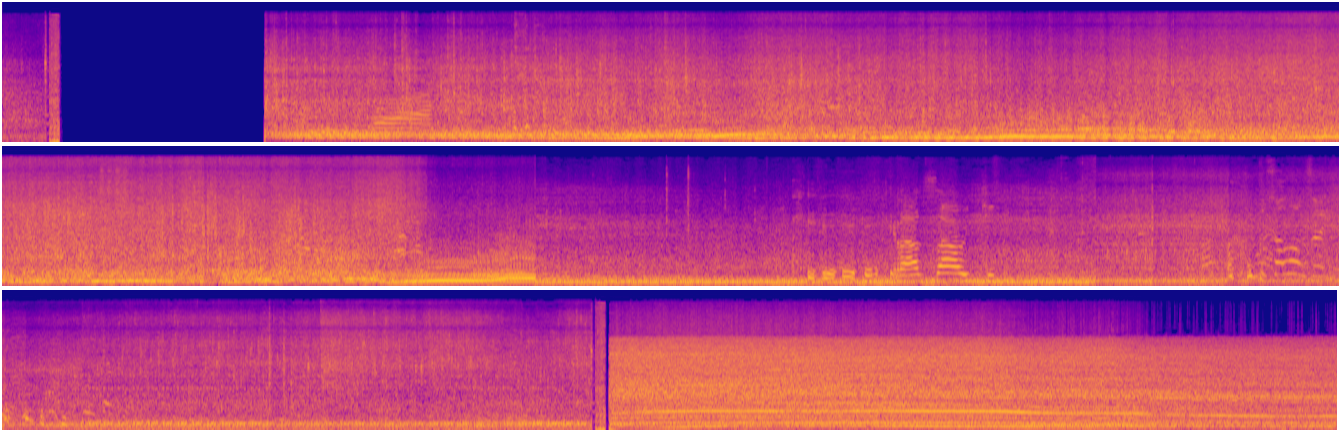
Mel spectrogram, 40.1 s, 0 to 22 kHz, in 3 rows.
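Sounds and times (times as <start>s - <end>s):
engine revving: 2.6s - 40.0s.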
